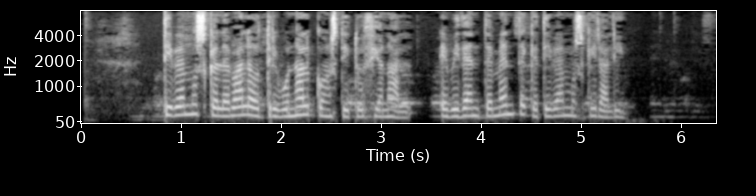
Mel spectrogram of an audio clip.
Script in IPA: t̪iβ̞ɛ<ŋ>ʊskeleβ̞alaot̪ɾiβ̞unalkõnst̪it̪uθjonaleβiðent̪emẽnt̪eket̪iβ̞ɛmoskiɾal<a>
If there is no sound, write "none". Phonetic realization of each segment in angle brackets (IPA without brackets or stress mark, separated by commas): m, i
